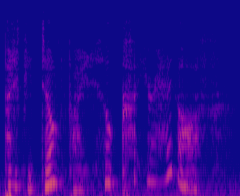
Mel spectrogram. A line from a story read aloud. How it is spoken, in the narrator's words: gasped the boy, miserable at the prospect of losing both his fight and his friend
